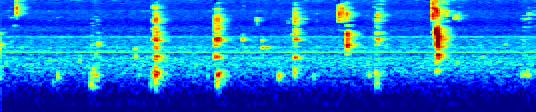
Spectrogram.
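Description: A person chewing crunchy chocolate-covered Skor minis with the mouth: faint, irregular crunches and wet clicks, roughly one every half second, with a louder crunch a little after four seconds.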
